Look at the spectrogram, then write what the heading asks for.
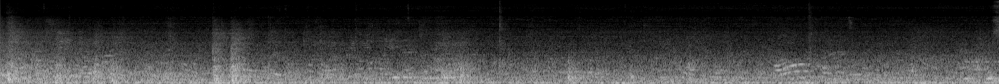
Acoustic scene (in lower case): subway station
